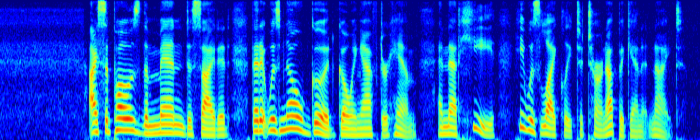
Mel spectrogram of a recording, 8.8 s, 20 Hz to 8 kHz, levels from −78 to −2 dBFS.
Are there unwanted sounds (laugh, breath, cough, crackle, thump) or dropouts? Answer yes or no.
no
